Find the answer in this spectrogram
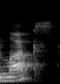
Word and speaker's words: Luks: I know Dr. Lux takes insurance, and his last name is spelled Luks.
